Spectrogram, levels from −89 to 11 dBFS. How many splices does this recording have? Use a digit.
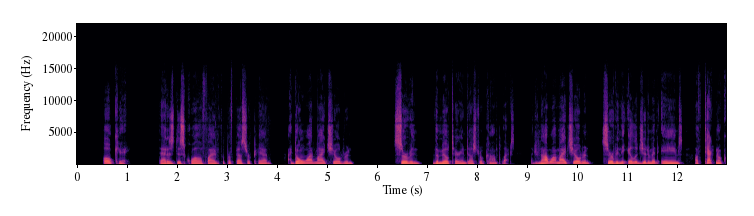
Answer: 0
